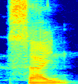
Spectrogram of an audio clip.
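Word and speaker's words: sign: বাক্যের শুরু বা শেষে জি এন থাকলে জি সাধারণত অনুচ্চারিত থাকে, যেমন নম, নার্ল, campaign, rain, foreigner, diaphragm, সাইন, ডিজাইন, রিজাইন।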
